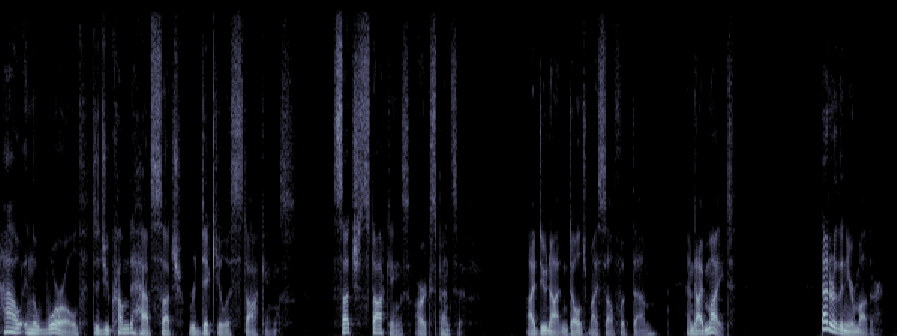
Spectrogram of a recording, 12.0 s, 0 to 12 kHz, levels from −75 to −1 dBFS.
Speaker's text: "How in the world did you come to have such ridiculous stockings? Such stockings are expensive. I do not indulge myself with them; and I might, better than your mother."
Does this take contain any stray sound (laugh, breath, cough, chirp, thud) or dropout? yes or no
no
